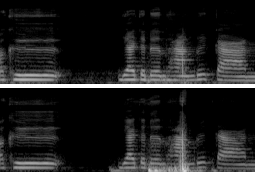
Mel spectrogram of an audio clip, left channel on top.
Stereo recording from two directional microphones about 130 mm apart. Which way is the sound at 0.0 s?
25° left (ahead or behind).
